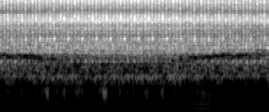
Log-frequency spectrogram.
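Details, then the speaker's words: Suzuki APV with misfire, now running after new coils and spark plug seals and a leaking hose fixed; quiet, even, steady idle with no stumble. "Ayan guys, so mapapansin nyo, tahimik na po itong ginawa natin. Tahimik na ang andar ito guys."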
